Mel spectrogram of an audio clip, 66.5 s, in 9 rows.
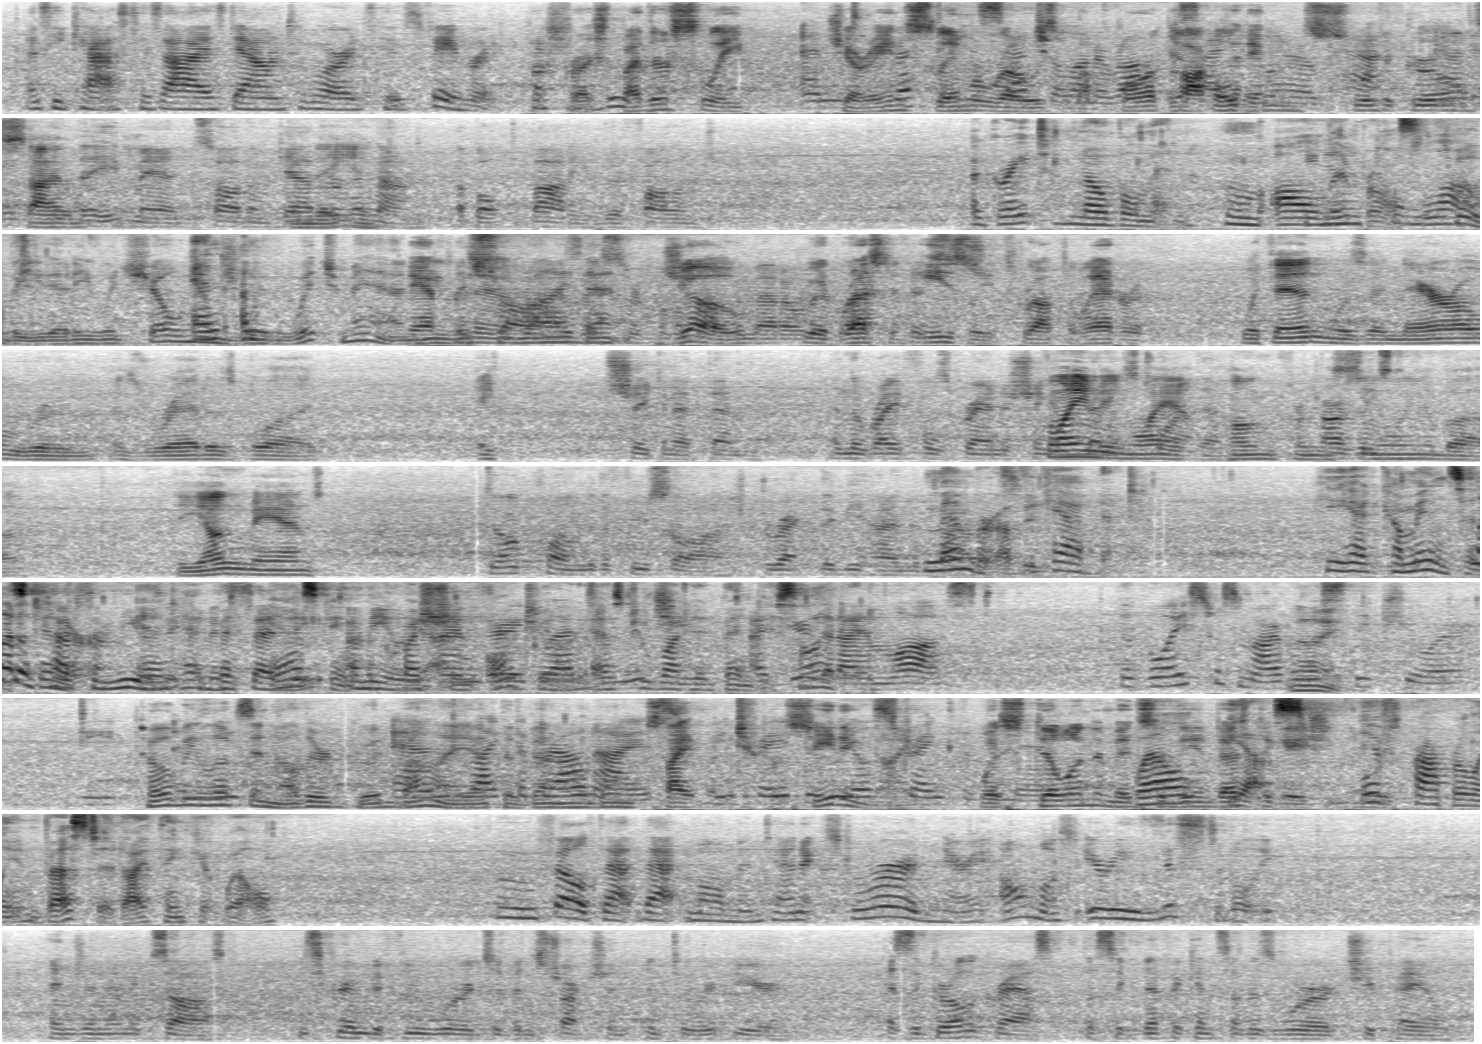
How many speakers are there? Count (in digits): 7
